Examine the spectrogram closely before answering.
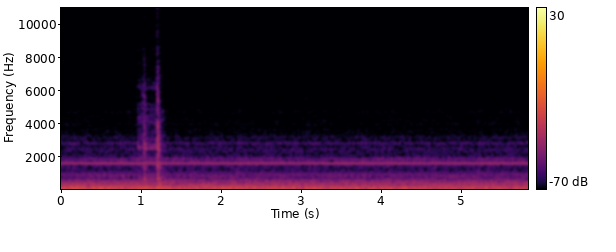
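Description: A train's electric motors hum steadily.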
